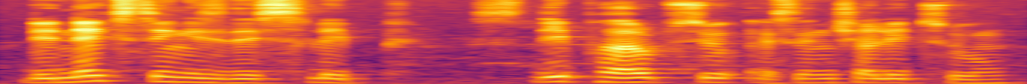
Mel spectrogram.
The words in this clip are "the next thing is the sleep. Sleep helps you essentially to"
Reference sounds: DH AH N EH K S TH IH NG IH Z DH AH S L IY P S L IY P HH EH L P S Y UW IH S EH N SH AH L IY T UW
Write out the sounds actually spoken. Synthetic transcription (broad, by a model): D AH N EH K S T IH NG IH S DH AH S L IY P S L IY P HH EH L P S Y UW IH S EH N SH AH L IY T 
